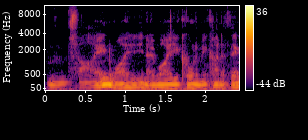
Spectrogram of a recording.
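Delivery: wary mum doubting the caller; suspicious mum. Retold or imitated. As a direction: sound like a mum who smells something odd.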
